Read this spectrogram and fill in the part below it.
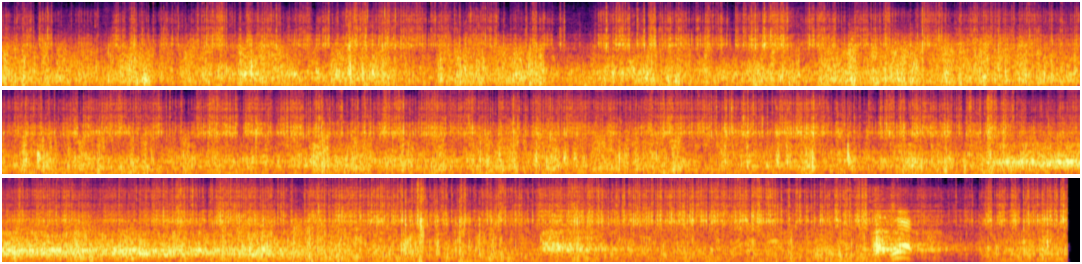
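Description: Bicycle tyres rumble over bumpy grass and dirt.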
